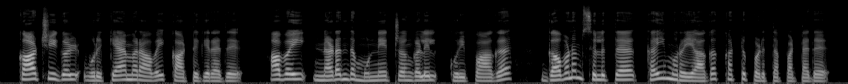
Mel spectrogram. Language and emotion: Tamil, neutral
